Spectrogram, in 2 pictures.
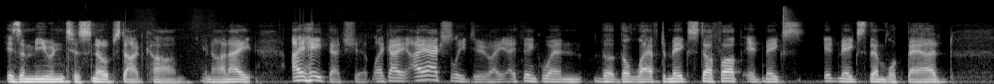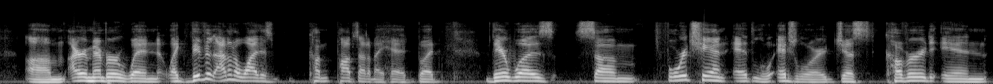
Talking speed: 185 wpm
